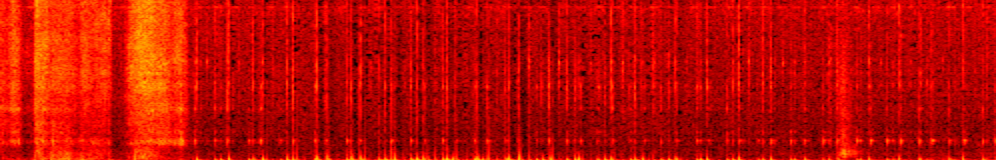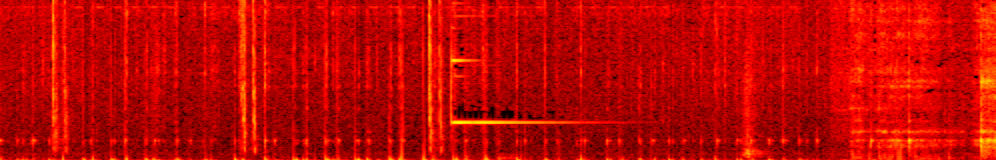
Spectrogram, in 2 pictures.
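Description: A fingertip taps and strokes the ridged back of a hand-sized, hollow carved wooden frog guiro resting in the palm. It makes a rapid, uneven stream of soft, dull, low knocks and rubbing clicks with almost no ring. A faint steady high tone briefly sounds partway through.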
